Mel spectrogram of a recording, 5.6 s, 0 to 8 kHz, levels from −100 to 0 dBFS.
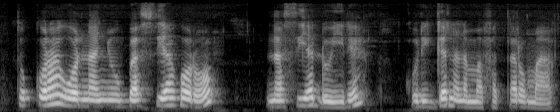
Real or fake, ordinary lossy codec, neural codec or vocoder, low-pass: real; MP3, 64 kbps; none; 7.2 kHz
